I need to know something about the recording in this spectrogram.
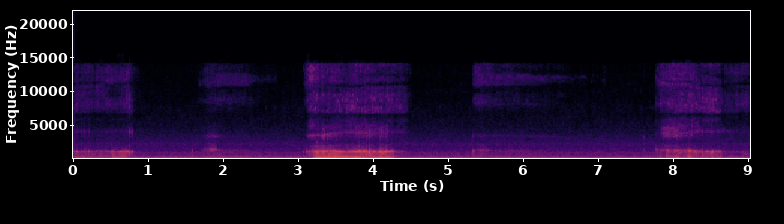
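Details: Heavy sleeper snoring loudly while their sister holds their nose, still snoring: rough snoring breaths over a low room hum, with a louder rattling snore midway.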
